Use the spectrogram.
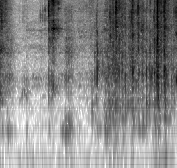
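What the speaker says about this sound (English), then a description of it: "Good crisps, like the last ones, you know, they've got a good crunch" Paprika-flavoured Swiss crisps crunched and chewed close up, a series of crisp, brittle crackles after a brief quiet start, with no talking.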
